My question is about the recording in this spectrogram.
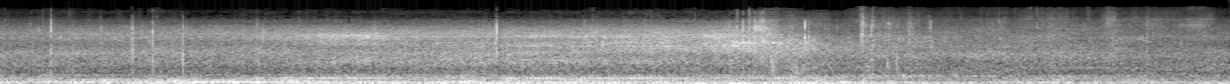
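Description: Steady rush of river water and rain, with a low engine hum from a vehicle in the distance through the middle few seconds.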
